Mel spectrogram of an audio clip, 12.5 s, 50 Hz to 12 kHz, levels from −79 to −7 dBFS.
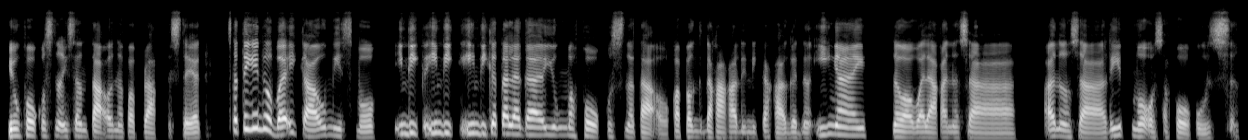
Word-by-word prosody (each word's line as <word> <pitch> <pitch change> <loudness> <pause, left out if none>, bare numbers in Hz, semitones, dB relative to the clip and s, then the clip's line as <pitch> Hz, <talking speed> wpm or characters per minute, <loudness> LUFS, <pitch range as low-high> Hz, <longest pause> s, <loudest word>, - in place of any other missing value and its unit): yung 160 - -2
focus 165 -2 +1
ng - - +1
isang 150 +1 -2
tao 150 - +3
napa-practice 135 -5 -3
na 115 +2 +2
yan. - - -24 0.3
Sa 270 - +4
tingin 325 +1 +5
mo 300 - +6
ba, 190 -7 +6
ikaw 175 -11 +3
mismo, 150 -7 -4 0.2
hindi 215 +2 0
hindi 230 -2 0
hindi 220 -1 0
ka 225 - +4
talaga 195 -4 +4
yung 180 0 -4
ma-focus 155 -4 -2
na 130 -3 -5
tao 105 0 0
kapag 140 -1 -2
nakakarinig 125 -1 -1
ka 140 - -3
kaagad 120 -1 -1
ng 120 - -7
ingay, 180 -2 +1 0.3
nawawala 125 -2 +3
ka 125 +2 -2
na 125 - -7
sa 125 0 0 0.7
ano, 150 -2 0
sa 115 -3 +1
ritmo, 160 -2 -2
o 140 - -1
sa - - -7
focus? 110 -1 -2
145 Hz, 185 wpm, -23 LUFS, 125-185 Hz, 0.7 s, mo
